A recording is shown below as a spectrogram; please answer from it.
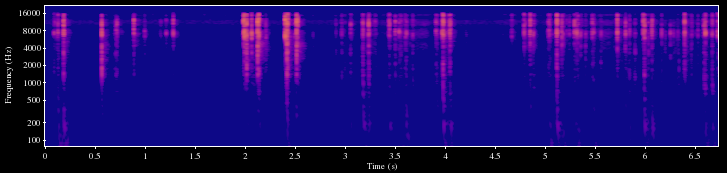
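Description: Long acrylic nails and fingertips type on the plastic chiclet keyboard of a black ThinkPad laptop, producing a quick, irregular run of sharp, bright plastic clicks and taps. Each click is crisp with almost no ring, some falling in brief clusters, over a quiet background.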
